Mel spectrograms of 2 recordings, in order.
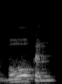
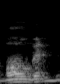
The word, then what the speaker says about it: Borgen: So I do expect to see you in the next series of Borgen. We get the Borgen series here in Australia, or Bolgen, I think is how you correctly pronounce it.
